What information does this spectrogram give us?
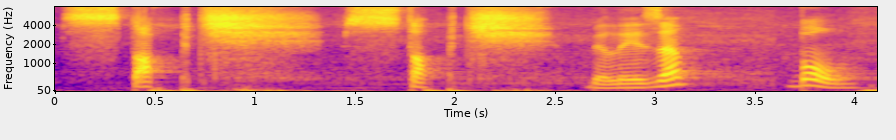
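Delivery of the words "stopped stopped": STOPPED as "stopt" with an airy released T. Shown as a demonstration. Teacher brazilianizing the pronunciation for learners, ED as T. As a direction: hiss the PT ending of STOPPED. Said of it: "é como se você falasse".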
